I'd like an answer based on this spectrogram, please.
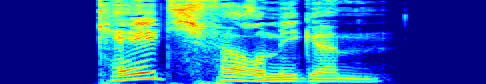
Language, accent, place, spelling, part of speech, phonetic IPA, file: German, Germany, Berlin, kelchförmigem, adjective, [ˈkɛlçˌfœʁmɪɡəm], De-kelchförmigem.ogg
- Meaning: strong dative masculine/neuter singular of kelchförmig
